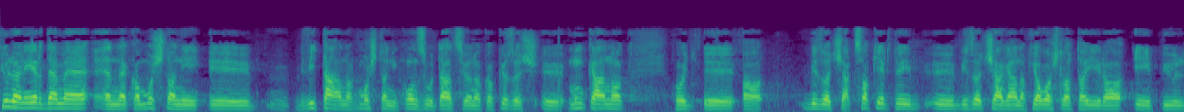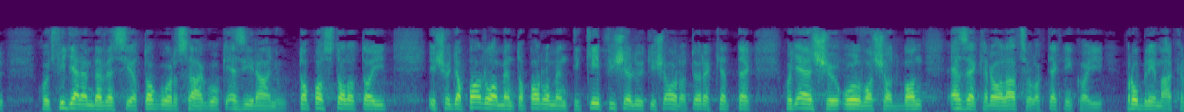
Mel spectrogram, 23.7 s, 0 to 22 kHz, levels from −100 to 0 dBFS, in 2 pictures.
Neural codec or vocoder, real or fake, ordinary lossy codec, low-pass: none; real; none; none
